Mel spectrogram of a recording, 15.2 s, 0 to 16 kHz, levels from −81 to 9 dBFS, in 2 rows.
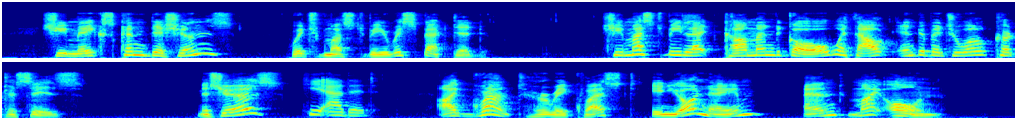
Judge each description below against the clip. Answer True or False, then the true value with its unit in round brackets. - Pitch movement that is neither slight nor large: False (6.3 semitones)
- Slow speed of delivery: True (120 wpm)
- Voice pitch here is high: True (210 Hz)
